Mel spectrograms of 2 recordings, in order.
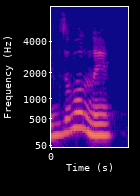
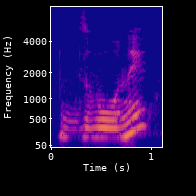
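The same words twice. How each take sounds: First: Дзвони with a stressed final -ни; stress on second syllable. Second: Дзвони with a long, stressed Дзво-; stress on first syllable. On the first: Teacher comparing two words, second-syllable stress on дзвони. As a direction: hit the end of дзвони. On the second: Teacher comparing two words, first-syllable stress on Дзвони. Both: Shown as a demonstration. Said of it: "Наголос може змінювати значення".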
